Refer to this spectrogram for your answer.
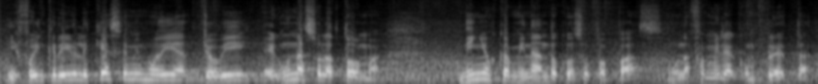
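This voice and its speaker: A man's voice: a little high, a little fast, dark tone, a little hiss or hum. A man from El Salvador with a Salvadoran accent, a guest on a TV interview, talking enthusiastically and rambling with many fillers. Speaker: guest, city mayor. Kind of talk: casual TV interview.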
